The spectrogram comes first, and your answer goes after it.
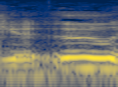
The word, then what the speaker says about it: Yehu: The names in these texts demonstrate that the Tetragrammaton would have been pronounced as Yehu in Aramaic. However, the He in Aramaic is silent, which proves that the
